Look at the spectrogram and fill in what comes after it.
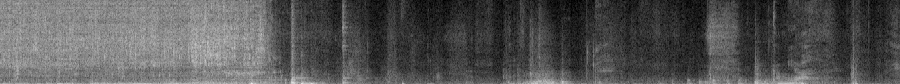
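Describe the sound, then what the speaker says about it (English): Hands being washed under a running tap in a home kitchen, a steady loud rush of water for the first few seconds, then stopping into quieter clatter and movement with a voice talking. "Washing hands"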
